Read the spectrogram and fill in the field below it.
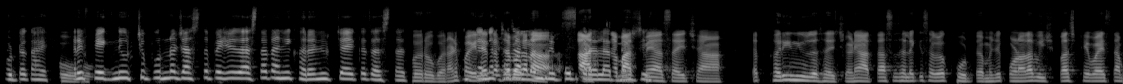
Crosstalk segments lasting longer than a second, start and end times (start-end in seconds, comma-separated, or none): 4.7-6.5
